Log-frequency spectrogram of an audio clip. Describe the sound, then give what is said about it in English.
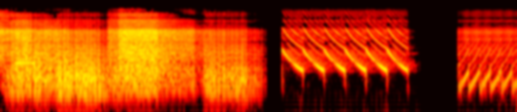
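Missile Command arcade game sound effects: about three seconds of loud, harsh noisy explosion blasts, then a rapid series of many sharply descending electronic chirps for the missiles, a short silence, and another burst of falling chirps. “here is the legit Missile Command that you played in a real arcade”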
